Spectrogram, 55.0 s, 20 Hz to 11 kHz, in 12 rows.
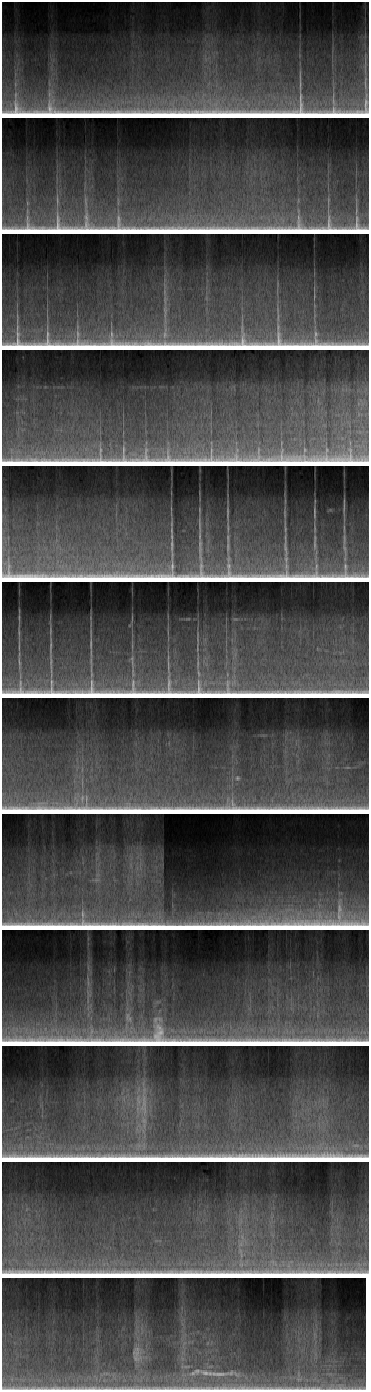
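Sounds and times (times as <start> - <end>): low traffic rumble: 0.0 - 55.0
passing engine: 9.6 - 55.0
cleaver chopping on wooden block: 20.4 - 25.9.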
